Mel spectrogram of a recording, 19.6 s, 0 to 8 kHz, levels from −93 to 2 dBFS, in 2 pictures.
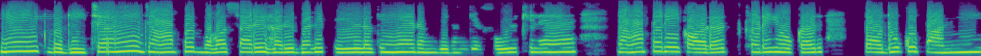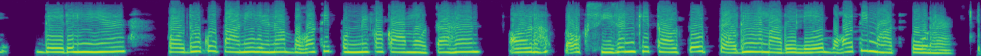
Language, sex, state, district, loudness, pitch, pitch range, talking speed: Hindi, female, Uttar Pradesh, Varanasi, -12 LUFS, 215 Hz, 205-230 Hz, 160 wpm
